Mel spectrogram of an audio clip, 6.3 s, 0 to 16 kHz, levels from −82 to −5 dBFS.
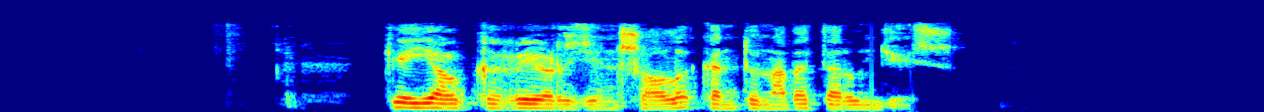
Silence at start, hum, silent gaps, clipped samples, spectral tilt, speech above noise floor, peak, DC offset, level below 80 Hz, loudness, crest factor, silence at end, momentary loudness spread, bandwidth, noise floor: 1.45 s; none; 1.77-1.92 s; under 0.1%; -4 dB/octave; over 70 dB; -4 dBFS; under 0.1%; -66 dBFS; -20 LUFS; 20 dB; 1.55 s; 10 LU; 7.6 kHz; under -90 dBFS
